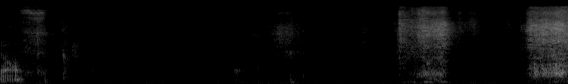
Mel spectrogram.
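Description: Paper rustles and slides against paper.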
